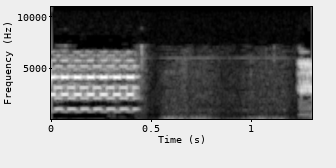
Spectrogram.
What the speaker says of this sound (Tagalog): Imo rong phone ang niring?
